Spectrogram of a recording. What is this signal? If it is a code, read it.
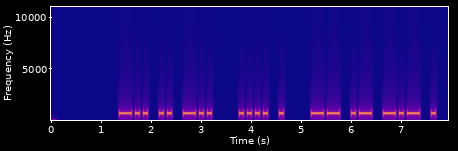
Morse code, heard as a keyed tone, about 16 wpm, 700 Hz. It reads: DID HE MAKE
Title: Sentences from Top 1000 Words - Review Part 2 - 15wpm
